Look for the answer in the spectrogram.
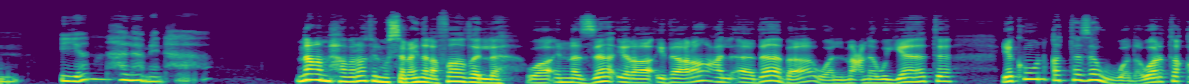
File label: Arabic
